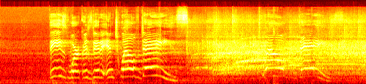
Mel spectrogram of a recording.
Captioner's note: applause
